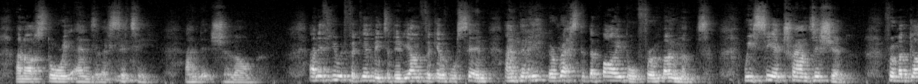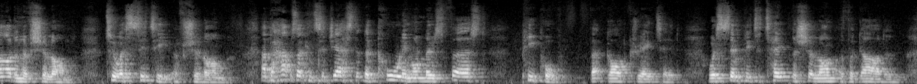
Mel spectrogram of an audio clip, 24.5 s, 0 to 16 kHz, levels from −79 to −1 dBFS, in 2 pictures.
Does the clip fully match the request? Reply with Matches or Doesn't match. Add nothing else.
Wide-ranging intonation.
Matches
